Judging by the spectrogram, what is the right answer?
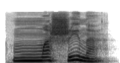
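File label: "car", Russian; bukvar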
